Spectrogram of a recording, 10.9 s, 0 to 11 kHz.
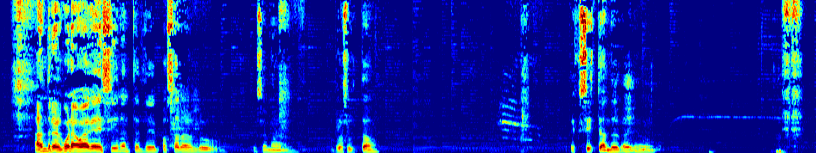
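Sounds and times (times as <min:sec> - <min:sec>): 
speech: 0:00.2 - 0:05.2, 0:07.6 - 0:08.8, 0:10.4 - 0:10.7
cat meowing: 0:06.6 - 0:07.2.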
